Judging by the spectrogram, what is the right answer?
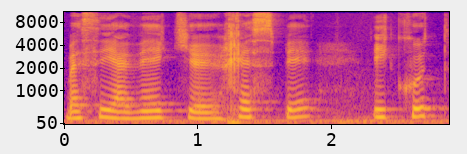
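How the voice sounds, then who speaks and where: Moving at a very slow pace, the woman's voice holds fairly even intonation. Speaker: family lawyer. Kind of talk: testimony. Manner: halting.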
